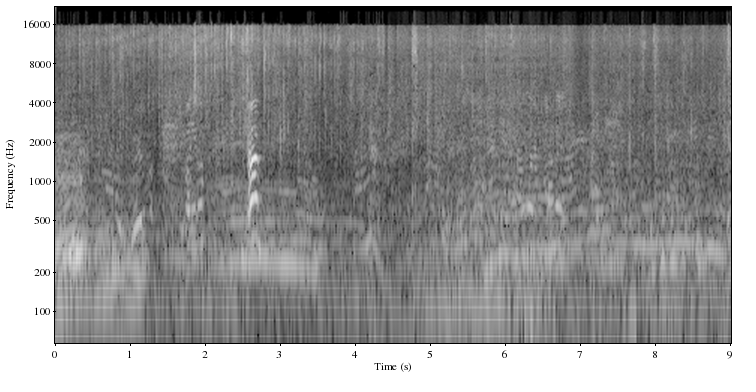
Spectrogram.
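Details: Huge cow, described as a monster and rampaging, arriving at an Indonesian farm and coming down off a truck. Several drawn-out, low, harmonic moos, the longest near the end, with people talking and background music.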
